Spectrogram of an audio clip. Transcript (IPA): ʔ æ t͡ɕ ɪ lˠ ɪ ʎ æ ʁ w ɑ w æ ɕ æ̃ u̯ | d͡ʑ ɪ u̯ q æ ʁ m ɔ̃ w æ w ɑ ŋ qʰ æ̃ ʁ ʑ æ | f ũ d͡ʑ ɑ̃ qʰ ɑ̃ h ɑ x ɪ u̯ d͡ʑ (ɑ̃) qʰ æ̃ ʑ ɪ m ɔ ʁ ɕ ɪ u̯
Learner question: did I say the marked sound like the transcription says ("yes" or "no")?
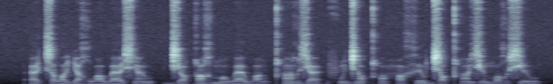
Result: no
